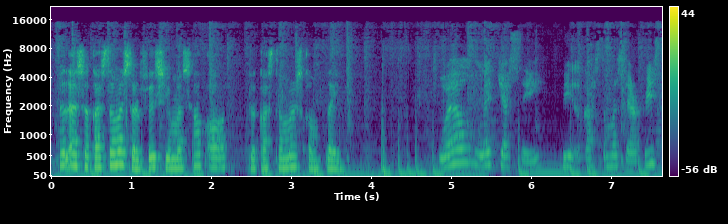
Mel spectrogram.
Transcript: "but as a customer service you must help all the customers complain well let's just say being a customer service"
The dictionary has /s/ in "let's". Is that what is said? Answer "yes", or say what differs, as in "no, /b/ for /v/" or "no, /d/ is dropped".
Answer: no, /s/ is dropped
